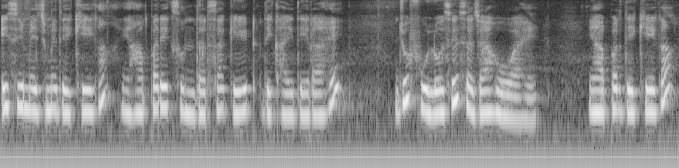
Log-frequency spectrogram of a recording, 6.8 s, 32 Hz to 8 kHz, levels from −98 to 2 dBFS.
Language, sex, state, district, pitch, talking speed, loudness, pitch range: Hindi, female, Rajasthan, Jaipur, 210 Hz, 210 wpm, -16 LUFS, 200-225 Hz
